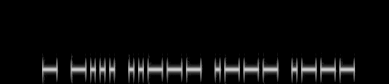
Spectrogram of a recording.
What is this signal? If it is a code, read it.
Morse code, heard as a keyed tone, about 25 wpm, 700 Hz. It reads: TB2JJ
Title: DXCC-100 Call Signs - 5 Characters - 25wpm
